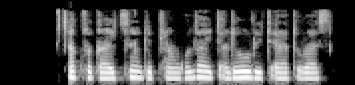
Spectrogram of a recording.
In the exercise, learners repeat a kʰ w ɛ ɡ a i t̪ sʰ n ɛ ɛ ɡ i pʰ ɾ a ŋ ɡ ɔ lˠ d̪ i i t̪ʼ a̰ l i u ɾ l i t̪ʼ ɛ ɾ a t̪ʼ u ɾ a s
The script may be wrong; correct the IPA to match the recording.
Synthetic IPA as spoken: a kʰ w ɛ ɡ a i t̪ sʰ n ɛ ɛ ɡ i pʰ ɾ a ŋ ɡ u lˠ d̪ a i t̪ʼ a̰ l i u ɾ l i t̪ʼ ɛ ɾ a t̪ʼ u ɾ a s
